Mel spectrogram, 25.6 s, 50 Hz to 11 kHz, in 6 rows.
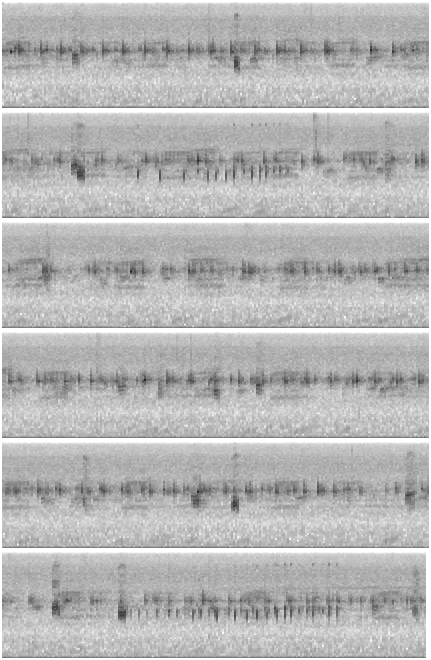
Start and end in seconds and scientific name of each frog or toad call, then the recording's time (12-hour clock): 0.0	7.6	Boana bischoffi
0.0	19.3	Leptodactylus latrans
0.0	22.9	Scinax perereca
0.0	25.5	Sphaenorhynchus surdus
18.6	25.5	Boana bischoffi
4:00am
